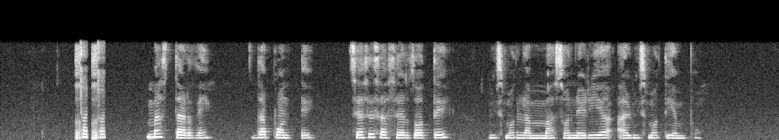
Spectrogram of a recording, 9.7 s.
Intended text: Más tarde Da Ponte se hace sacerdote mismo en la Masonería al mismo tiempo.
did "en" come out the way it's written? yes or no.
yes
